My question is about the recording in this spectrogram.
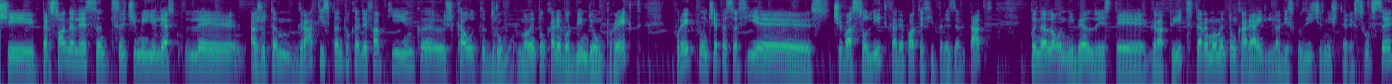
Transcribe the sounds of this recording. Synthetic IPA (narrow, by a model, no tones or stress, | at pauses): ʃipe̞rsoane̞le̞sunt̪səzit͡ʃemjlele̞aʒut̪əmɡɾat̪ispe̞nt̪ɾukəd̪e̞fap̚t̪je̞jɨŋkəɨʃʲkaut̪əd̪ɾumṵɨ̰nmo̞ment̪uɨŋkaɾe̞vo̞rbimd̪e̞unpɾo̞je̞kt̪pɾo̞je̞k̚t̪uɨnt͡ʃe̞pe̞səfije̞ | t͡ʃe̞vaso̞lid̪kaɾe̞poat̪e̞fipɾe̞zent̪at̪ | pɨnəlaunːive̞lje̞st̪e̞ɡɾat̪uit̪d̪aɾɨnmo̞me̞nt̪uɨŋkaɾe̞ajlad̪ispo̞zit̪ijeniʃt̪e̞ɾe̞surse̞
